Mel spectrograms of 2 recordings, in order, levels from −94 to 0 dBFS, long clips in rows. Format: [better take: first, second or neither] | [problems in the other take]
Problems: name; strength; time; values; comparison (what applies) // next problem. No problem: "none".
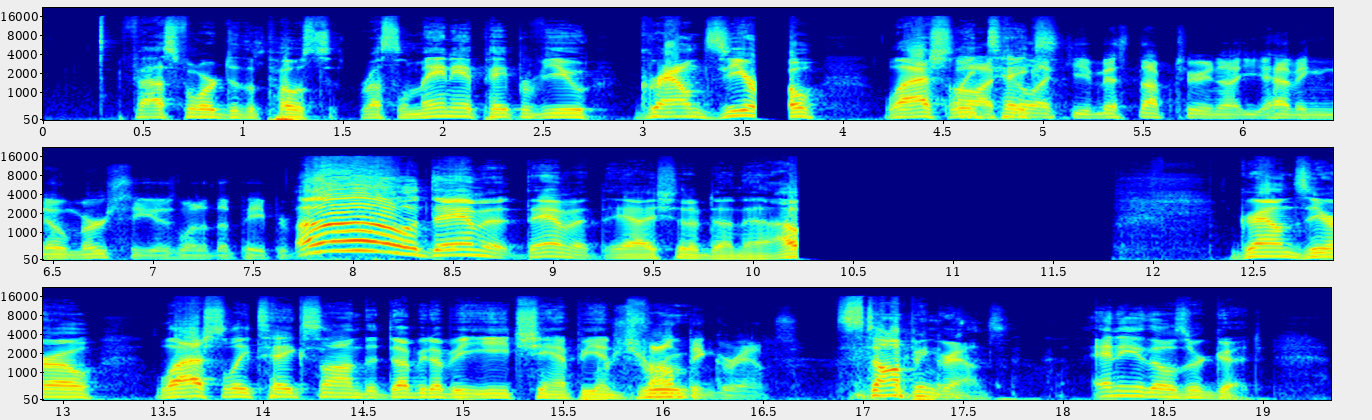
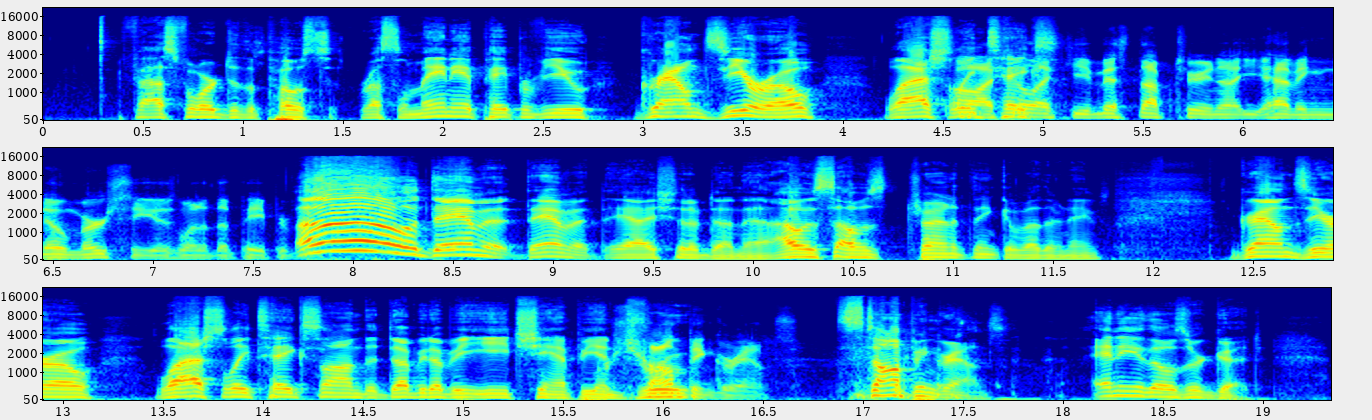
second | audio cutting out; at 3.5 s and at 10 s for 1.5 s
